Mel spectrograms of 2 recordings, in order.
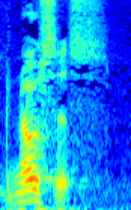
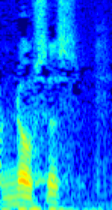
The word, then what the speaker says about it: gnosis: Now, the Greek noun translated knowledge is gnosis, or gnosis. The G is silent.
